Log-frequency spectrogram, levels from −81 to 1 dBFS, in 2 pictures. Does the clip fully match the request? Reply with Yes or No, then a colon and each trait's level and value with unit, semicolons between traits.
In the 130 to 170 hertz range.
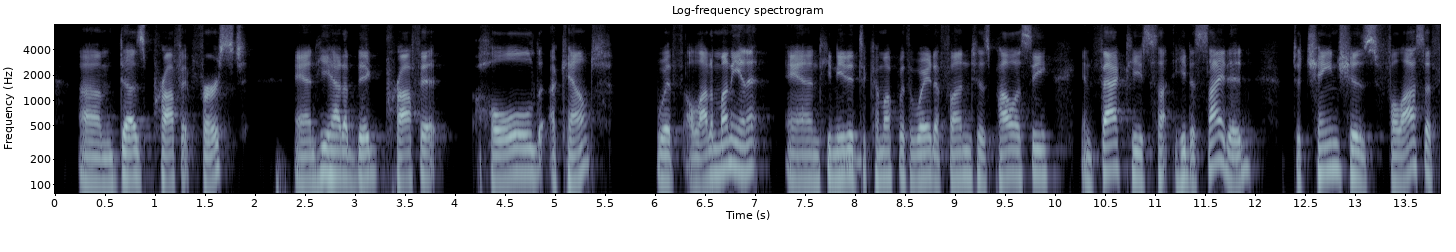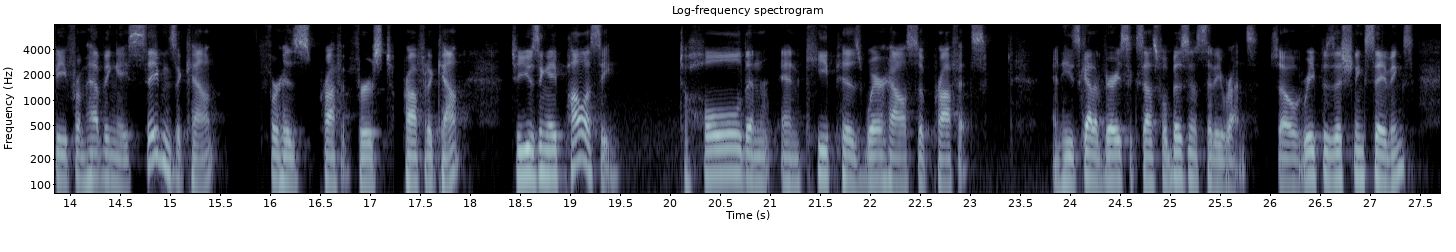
No: low, 120 Hz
